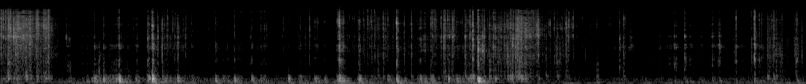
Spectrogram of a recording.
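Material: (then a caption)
Soap. A metal blade scrapes crumbly shavings off a solid cream-colored soap bar held in the hand. The sound is a dense run of dry, crisp scraping and crackling with bright, high texture and a soft low body, swelling in a few louder bursts before easing into quieter scratches.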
